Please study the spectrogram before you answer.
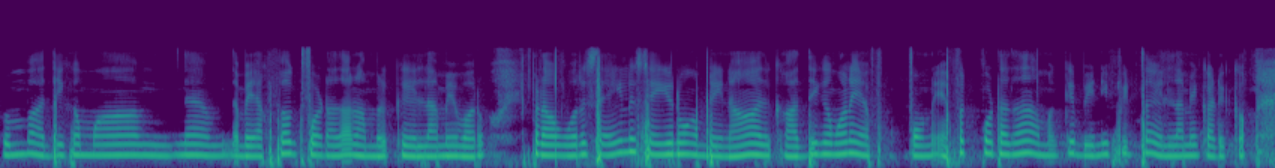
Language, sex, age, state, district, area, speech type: Tamil, female, 18-30, Tamil Nadu, Mayiladuthurai, urban, spontaneous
